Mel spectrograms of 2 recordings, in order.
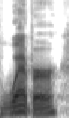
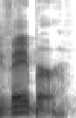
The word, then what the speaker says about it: Weber: the regular pronunciation is Weber and the German pronunciation would be Weber so let's go with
